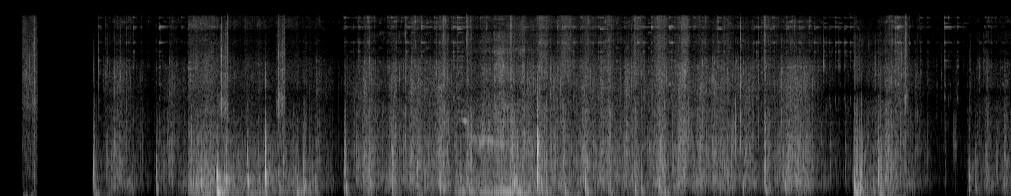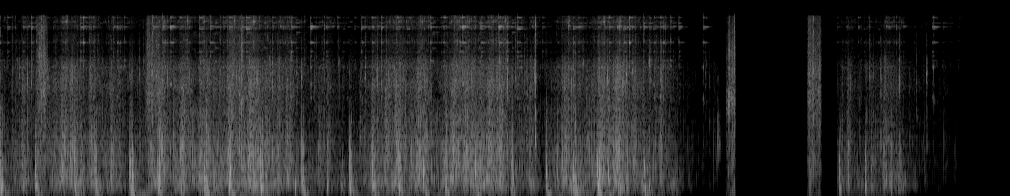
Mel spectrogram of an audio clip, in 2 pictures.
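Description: Footsteps tread over ground and hard floors.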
